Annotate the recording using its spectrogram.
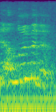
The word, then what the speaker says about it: aluminium: You just said aluminum. – Yeah, well, that's because he said aluminum. – Aluminium. – We say aluminium, but he says aluminum.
